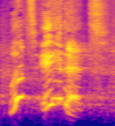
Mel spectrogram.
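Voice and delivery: high, loud, hammed-up enthusiasm; mock eager suggestion. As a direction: exclaim it like an absurd bright idea. Mocking whoever first ate calamari.

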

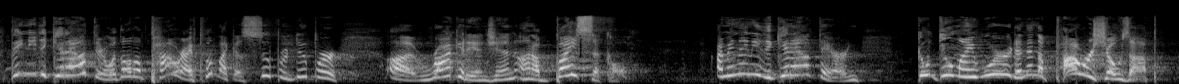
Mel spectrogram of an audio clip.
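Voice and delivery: loud, high, shouting sermon voice; full-force preaching. Acted. Pastor urging the congregation to go, in a loud, high preaching shout. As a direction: preach it out with fire.

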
